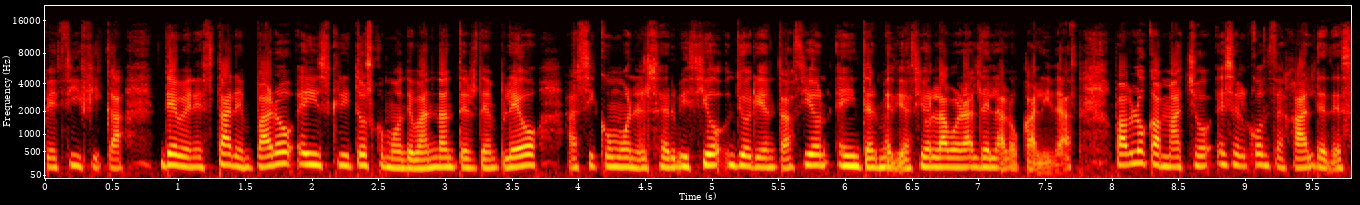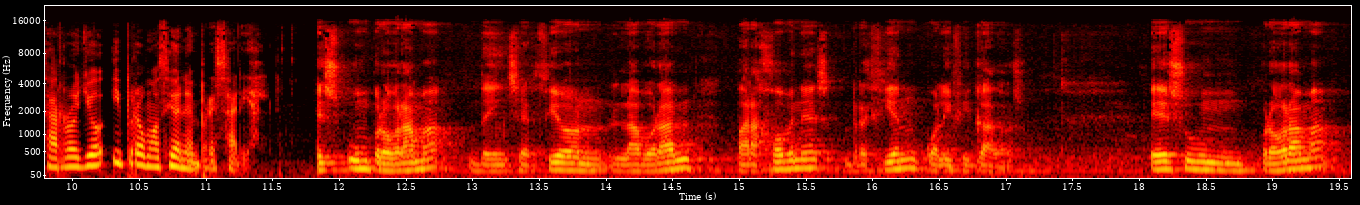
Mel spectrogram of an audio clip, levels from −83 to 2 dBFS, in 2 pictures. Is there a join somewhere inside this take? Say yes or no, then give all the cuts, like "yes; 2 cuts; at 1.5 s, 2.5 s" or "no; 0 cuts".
yes; 1 cut; at 8.0 s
